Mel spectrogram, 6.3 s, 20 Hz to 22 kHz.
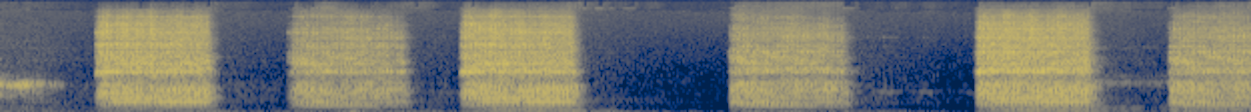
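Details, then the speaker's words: Commodore 1571 disk drive being woken up by a repeated read/write track test: half-second bursts of harsh buzzing chatter as the head sweeps back and forth, and the owner suspects it needs lubrication. "and this does it does sound noisy so maybe lubrication is necessary"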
